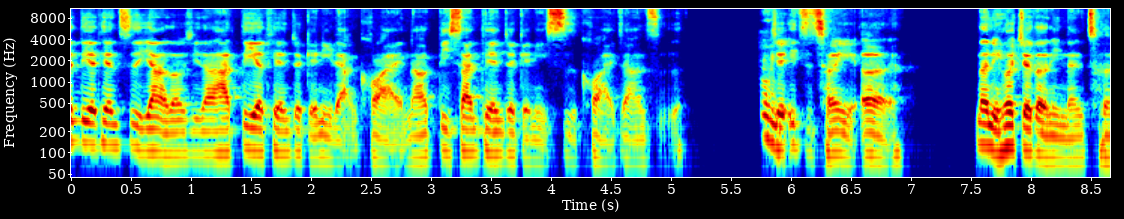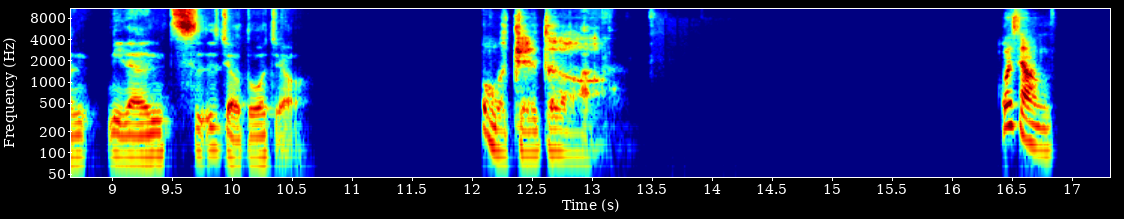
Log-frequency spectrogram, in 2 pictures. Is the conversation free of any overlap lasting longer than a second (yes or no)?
yes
